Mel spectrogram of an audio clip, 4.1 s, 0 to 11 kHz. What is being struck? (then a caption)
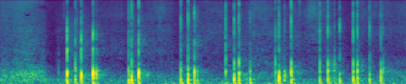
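Faux leather cosmetic pouch. Long painted nails and fingertips scratch and tap the surface of a medium-sized, soft, hollow, pale pink faux leather cosmetic bag held against the microphone. The result is a quiet series of short, crisp clicks in uneven clusters, with a dull, hollow body around 480 Hz over a soft rustling scratch.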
